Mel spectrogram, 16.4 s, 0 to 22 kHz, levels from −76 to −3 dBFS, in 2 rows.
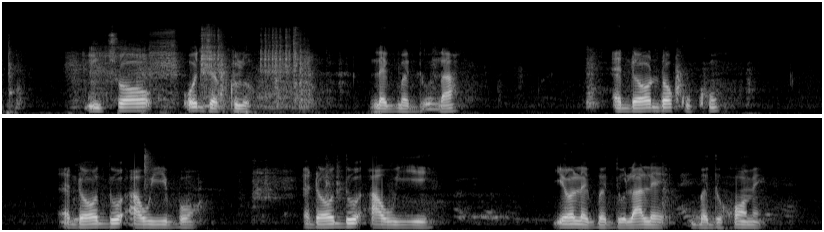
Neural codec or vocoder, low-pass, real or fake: none; 9.9 kHz; real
